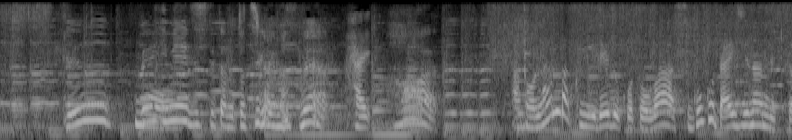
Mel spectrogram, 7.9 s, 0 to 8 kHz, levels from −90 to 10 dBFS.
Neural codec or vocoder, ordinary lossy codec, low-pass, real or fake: none; none; 7.2 kHz; real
